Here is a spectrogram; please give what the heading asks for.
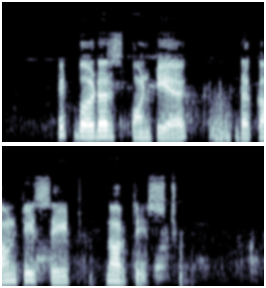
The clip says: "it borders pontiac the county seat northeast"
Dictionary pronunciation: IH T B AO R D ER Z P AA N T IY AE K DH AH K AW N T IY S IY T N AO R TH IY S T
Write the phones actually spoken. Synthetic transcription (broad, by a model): IH T B AO R D ER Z P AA N T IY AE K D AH K AW N T IY S IY T N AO R T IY S T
